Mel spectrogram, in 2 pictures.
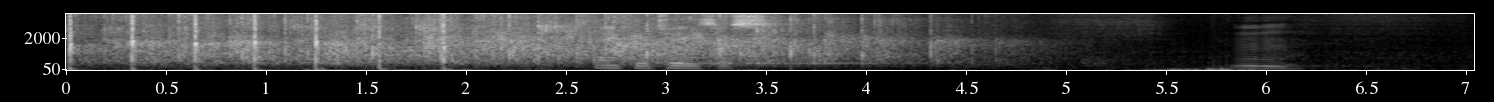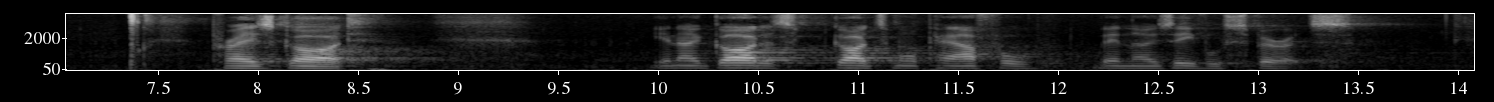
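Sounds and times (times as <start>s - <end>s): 
audience clapping: 0.0s - 5.1s
speech: 2.6s - 3.6s, 7.8s - 8.6s, 10.0s - 13.5s.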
